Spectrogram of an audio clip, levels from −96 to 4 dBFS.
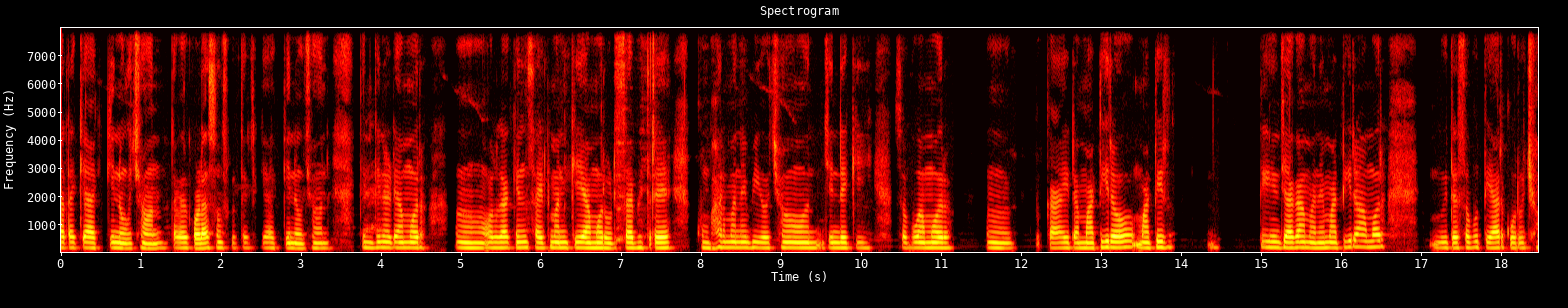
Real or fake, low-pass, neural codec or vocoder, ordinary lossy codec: real; none; none; none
